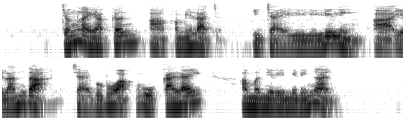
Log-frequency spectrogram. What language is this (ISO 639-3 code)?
pwn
